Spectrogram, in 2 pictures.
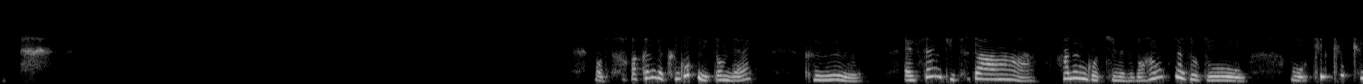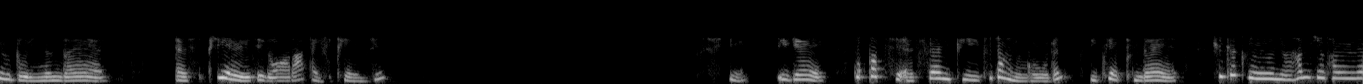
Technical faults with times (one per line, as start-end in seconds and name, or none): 0.00-27.26 tandem speech coding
